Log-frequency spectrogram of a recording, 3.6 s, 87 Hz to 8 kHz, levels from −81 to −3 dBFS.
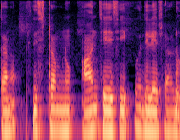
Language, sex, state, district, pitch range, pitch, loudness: Telugu, male, Andhra Pradesh, Sri Satya Sai, 110-120 Hz, 115 Hz, -17 LUFS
